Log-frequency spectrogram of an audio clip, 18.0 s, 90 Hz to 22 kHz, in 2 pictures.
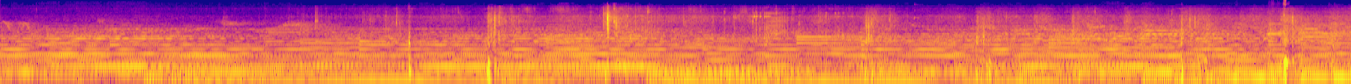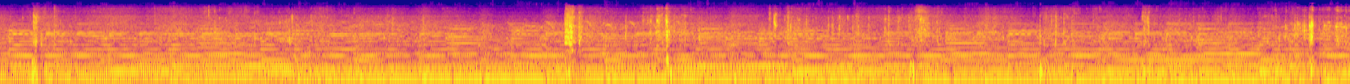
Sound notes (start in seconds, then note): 5.7 birds chirping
